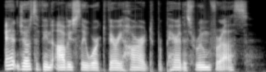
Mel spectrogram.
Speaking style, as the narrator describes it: Violet said sadly

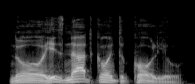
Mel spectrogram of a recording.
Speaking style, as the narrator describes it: Lloyd said

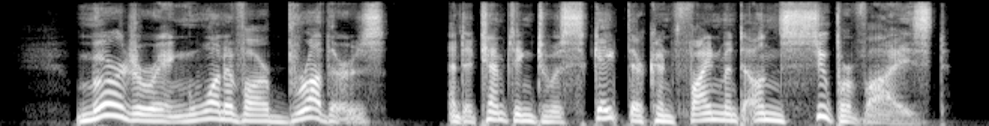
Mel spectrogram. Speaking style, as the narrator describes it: the guard growls

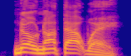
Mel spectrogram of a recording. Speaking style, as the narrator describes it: H shouted

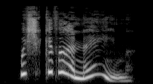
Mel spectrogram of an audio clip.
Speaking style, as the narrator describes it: Becca piped up

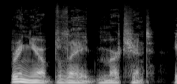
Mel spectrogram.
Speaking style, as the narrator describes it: he spat

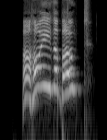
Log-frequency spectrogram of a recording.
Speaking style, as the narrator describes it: cried a woman at the rail

